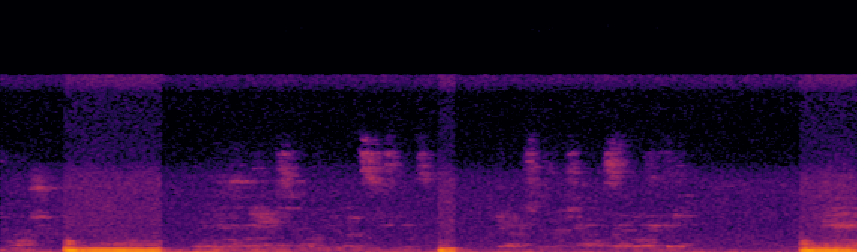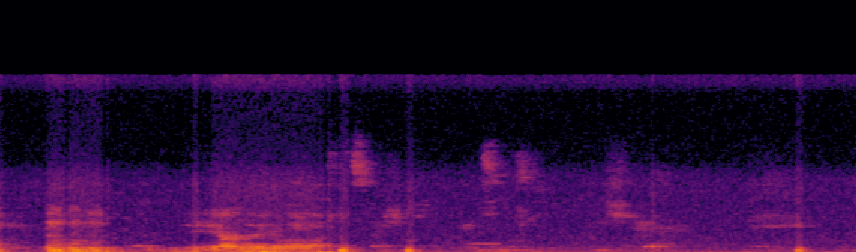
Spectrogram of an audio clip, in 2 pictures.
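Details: Sleeping house cat snoring in a small room, low throaty rasping breaths recurring every few seconds, while a person speaks softly nearby between the snores.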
